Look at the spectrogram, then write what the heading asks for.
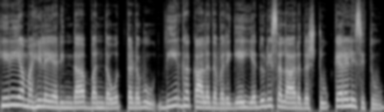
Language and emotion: Kannada, neutral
